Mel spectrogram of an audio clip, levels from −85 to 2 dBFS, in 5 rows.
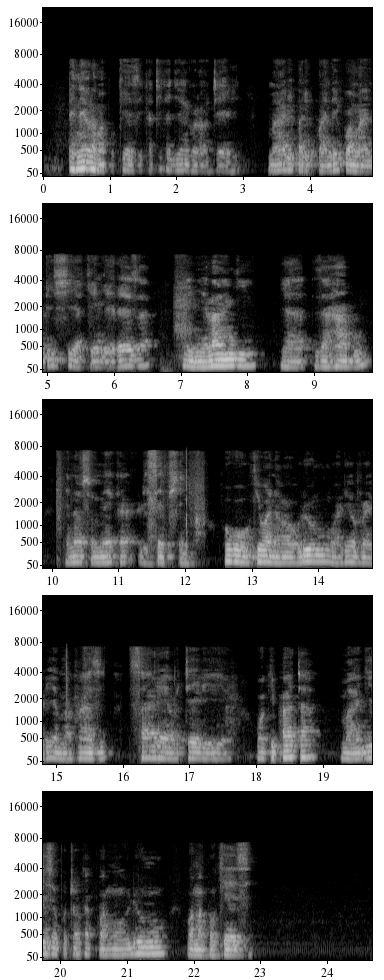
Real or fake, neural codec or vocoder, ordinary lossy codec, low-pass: fake; vocoder, 44.1 kHz, 128 mel bands every 512 samples, BigVGAN v2; AAC, 32 kbps; 7.2 kHz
